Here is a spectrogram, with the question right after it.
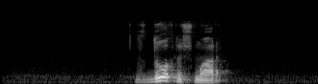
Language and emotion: Russian, angry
